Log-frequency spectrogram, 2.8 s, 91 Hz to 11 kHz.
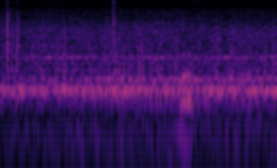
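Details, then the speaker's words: Brand-new Carrier AC outdoor unit, contactor engaged: only a steady fan whoosh with a mid hum and no compressor drone; the amp reading is 1.6 A instead of 11–12 A, so only the fan runs and the compressor isn't starting. "No compressor though. Y'all don't hear that compressor, do you? Alright, so I'm gonna show you we don't have no compressor by checking your amps."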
